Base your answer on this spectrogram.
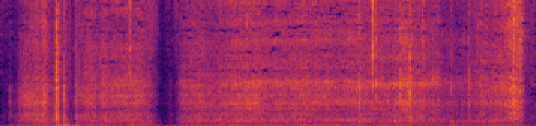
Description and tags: prise de son de regle qui frotte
